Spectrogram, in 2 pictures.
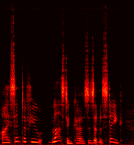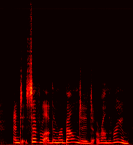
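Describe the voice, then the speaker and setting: Woman acting a distraught young witch, high and plaintive. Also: lively intonation, moderate pace, no echo. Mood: shaken, frightened. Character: distraught young witch, frightened and guilt-ridden. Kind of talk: audiobook character voice.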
